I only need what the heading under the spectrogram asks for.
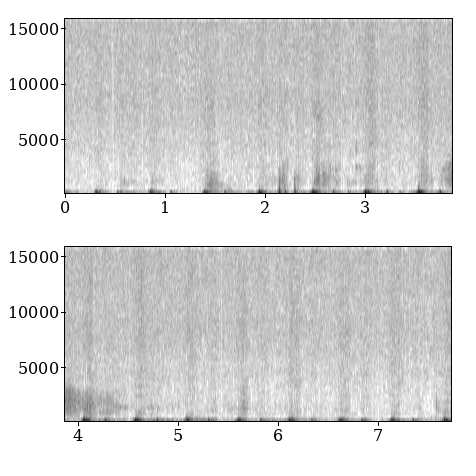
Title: STRONG HEARTBEAT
